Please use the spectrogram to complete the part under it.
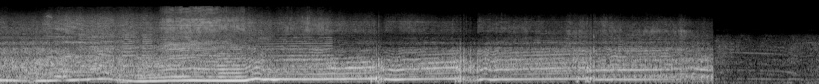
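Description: A rally car engine revs hard up and down.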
